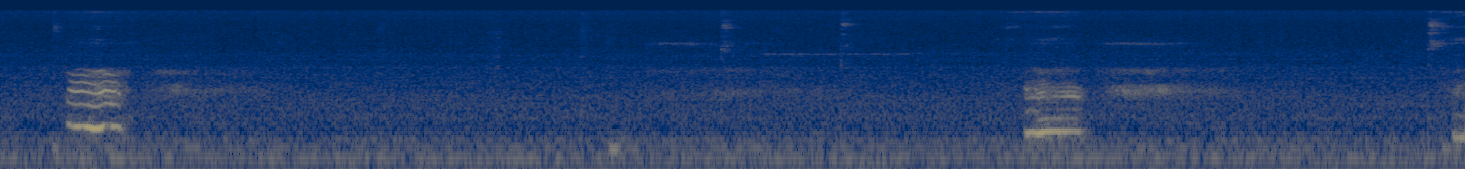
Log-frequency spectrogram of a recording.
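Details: Pomeranian (female) asleep, two brief soft snorting snores about seven seconds apart with quiet breathing between; gentle harmless sleep snoring.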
